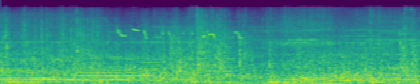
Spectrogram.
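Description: Automated side-loader garbage truck at work: its diesel engine running loudly under load while the hydraulic side arm lifts a wheeled cart. A low hum rises and falls, with a few short high squeaks between about one and two and a half seconds in.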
